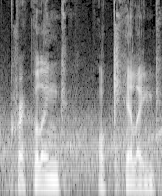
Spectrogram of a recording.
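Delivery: ordinary delivery, nothing marked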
